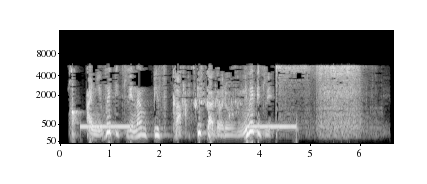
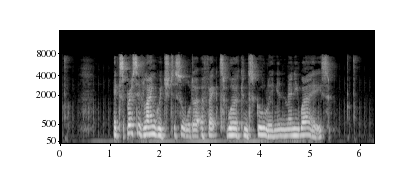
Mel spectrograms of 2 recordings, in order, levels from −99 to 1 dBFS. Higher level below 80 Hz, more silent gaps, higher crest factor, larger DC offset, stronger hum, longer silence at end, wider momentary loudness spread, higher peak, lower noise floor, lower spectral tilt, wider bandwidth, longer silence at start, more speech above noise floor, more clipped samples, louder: about the same, -48 dBFS vs -50 dBFS; neither; about the same, 12 dB vs 16 dB; neither; neither; second, 0.55 s vs 0.9 s; about the same, 8 LU vs 9 LU; first, 0 dBFS vs -6 dBFS; second, -41 dBFS vs -55 dBFS; about the same, -4.5 dB/octave vs -5.5 dB/octave; second, 6 kHz vs 8.2 kHz; second, 0.15 s vs 1.05 s; second, 30 dB vs 34 dB; first, 0.4% vs under 0.1%; first, -12 LUFS vs -22 LUFS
